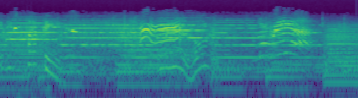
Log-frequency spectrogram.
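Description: Puppy whining in three short cries that slide up and down in pitch, over a sustained orchestral film score.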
